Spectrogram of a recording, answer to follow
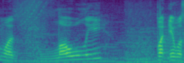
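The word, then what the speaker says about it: Loli: the cat's name was lowly but it was spelled l-o-l-i pronounced lowly but spelled a whole different way how do you lose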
